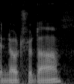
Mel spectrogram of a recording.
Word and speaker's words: Notre Dame: Because I say Notre Dame.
